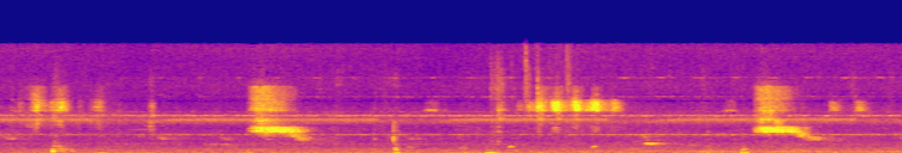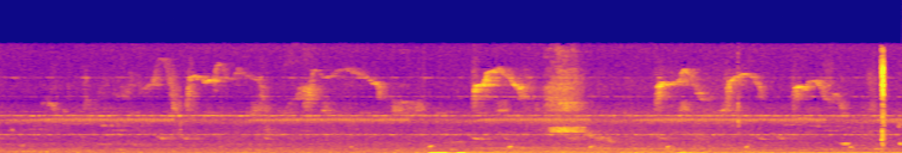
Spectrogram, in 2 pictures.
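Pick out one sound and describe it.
Dry leaves rustle as monkeys move about.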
